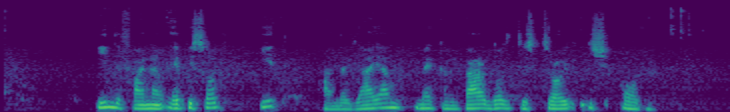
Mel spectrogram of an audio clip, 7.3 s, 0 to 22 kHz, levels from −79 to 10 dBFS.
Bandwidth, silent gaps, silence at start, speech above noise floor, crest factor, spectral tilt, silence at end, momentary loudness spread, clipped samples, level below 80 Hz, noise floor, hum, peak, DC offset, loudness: 16 kHz; none; 0.95 s; 44 dB; 20 dB; -7.5 dB/octave; 0.8 s; 11 LU; under 0.1%; -62 dBFS; -64 dBFS; none; -2 dBFS; under 0.1%; -21 LUFS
